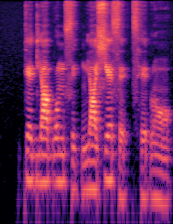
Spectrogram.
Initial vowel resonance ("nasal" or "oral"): oral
